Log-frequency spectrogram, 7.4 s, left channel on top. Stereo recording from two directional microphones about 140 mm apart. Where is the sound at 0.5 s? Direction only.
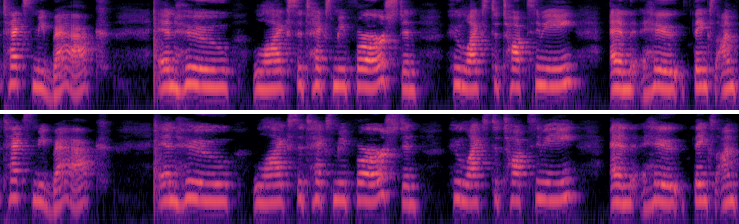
10° left (ahead or behind).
